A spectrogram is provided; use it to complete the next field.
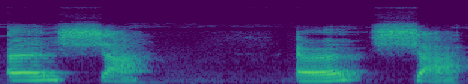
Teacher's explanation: The T is silent, not un chat, but un chat.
